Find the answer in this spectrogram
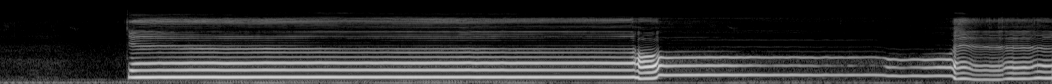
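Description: A woman singing Hmong sung poetry in long, steady held notes. One note starts about a second in and holds for about five seconds. It then slides up to a higher held note, steps down, and near the end drops lower with a wavering pitch.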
